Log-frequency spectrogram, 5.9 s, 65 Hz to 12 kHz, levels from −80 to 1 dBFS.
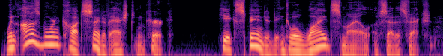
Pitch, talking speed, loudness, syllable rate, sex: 125 Hz, 150 wpm, -18 LUFS, 4.9 syllables/s, male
